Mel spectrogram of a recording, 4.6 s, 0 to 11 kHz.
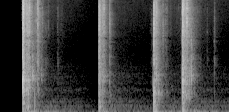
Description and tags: #5 Scrap Stab
ting, metal, iron, shiny, clang, steel, metallic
